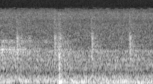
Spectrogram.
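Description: Faint room tone with a few soft, short ticks over a low steady hum.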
